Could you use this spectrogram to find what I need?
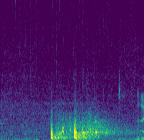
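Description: A shotgun fires with loud, booming blasts.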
